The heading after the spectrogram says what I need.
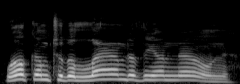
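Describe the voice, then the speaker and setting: A man with a somewhat high-pitched voice talks through a hands-on repair. He speaks casually, as if to himself, thinking aloud and putting questions to himself as he works. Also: measured pace, warm tone, no room sound, highs cut off. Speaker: vlogger, hobby repair host.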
